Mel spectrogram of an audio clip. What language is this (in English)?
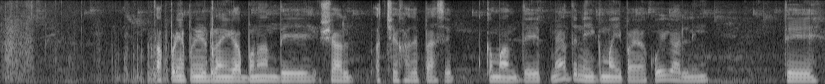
Dogri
